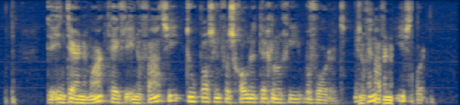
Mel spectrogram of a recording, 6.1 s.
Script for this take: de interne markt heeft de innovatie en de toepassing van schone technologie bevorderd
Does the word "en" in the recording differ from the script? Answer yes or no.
yes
